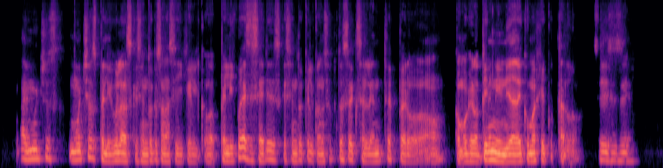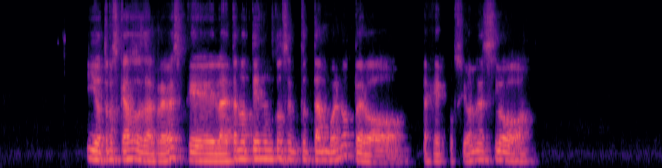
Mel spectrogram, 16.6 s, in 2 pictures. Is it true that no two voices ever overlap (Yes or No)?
Yes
